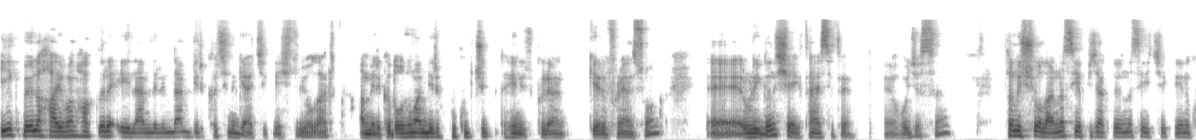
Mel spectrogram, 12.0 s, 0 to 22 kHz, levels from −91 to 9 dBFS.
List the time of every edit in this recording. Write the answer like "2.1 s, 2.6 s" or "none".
none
